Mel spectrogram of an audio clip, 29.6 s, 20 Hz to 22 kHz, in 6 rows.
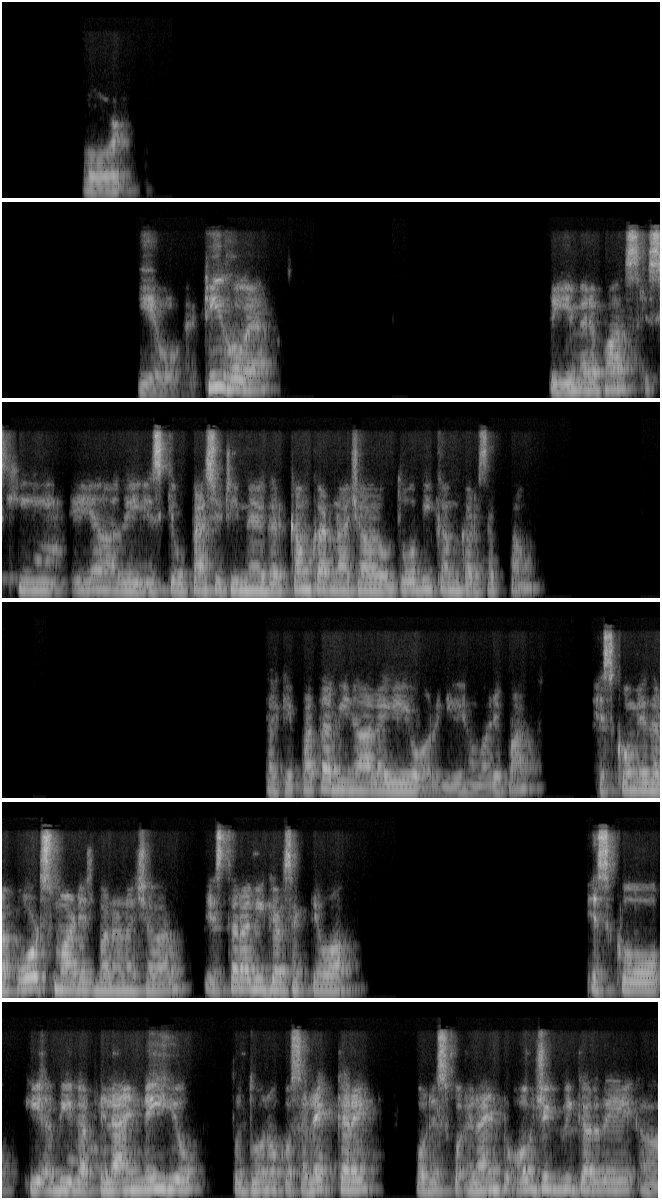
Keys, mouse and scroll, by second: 4.3 ctrl+shift+[, 4.8 ctrl+], 8.9-9.3 alt+shift+scroll down 1, 9.3-9.8 alt+shift+scroll up 1, 18.0-18.4 alt+shift+scroll up 1, 24.6-25.3 alt+shift+scroll up 1.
